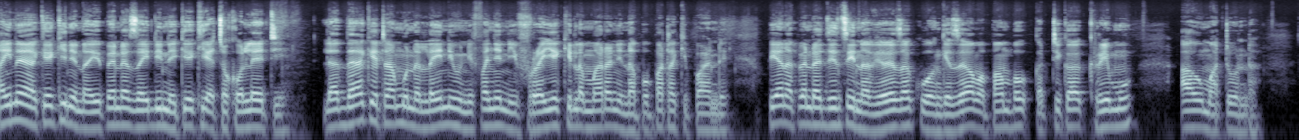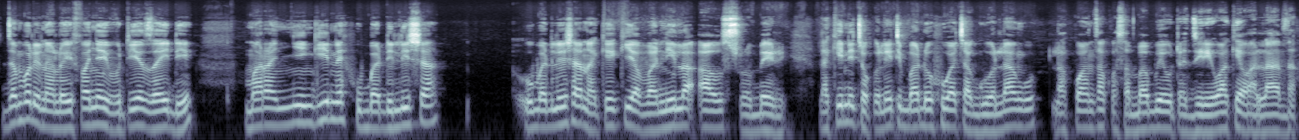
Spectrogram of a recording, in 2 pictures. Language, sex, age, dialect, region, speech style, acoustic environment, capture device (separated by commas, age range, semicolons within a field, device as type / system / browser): Swahili, male, 18-24, Kenya - Nairobi Sheng-influenced, Kenya, happy, nature; people talking, mobile / Linux / Chrome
